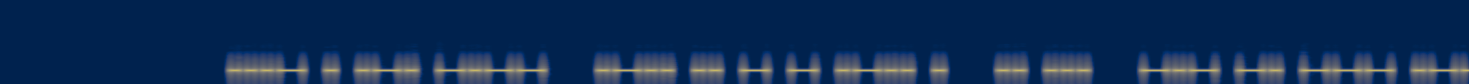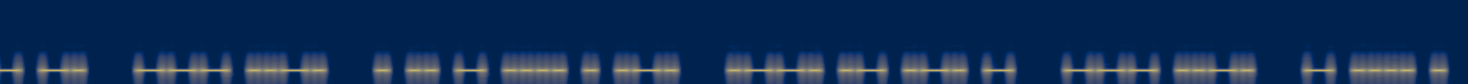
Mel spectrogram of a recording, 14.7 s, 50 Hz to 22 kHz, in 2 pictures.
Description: Morse code, heard as a keyed tone, about 30 wpm, 700 Hz. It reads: VERY LITTLE IS KNOWN OF EITHER PART OF THE
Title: Sentences from Top 1500 Words 30wpm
